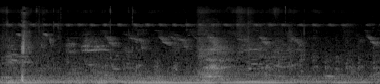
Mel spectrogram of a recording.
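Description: Birds calling outdoors, a series of short, falling chirps repeating throughout, over a steady low hum, with a brief click near the start.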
